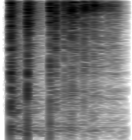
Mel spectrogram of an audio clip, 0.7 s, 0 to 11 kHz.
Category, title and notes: Sound effects > Objects / House appliances
Coin drop. This sound was recorded by me using a Zoom H1 portable voice recorder.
